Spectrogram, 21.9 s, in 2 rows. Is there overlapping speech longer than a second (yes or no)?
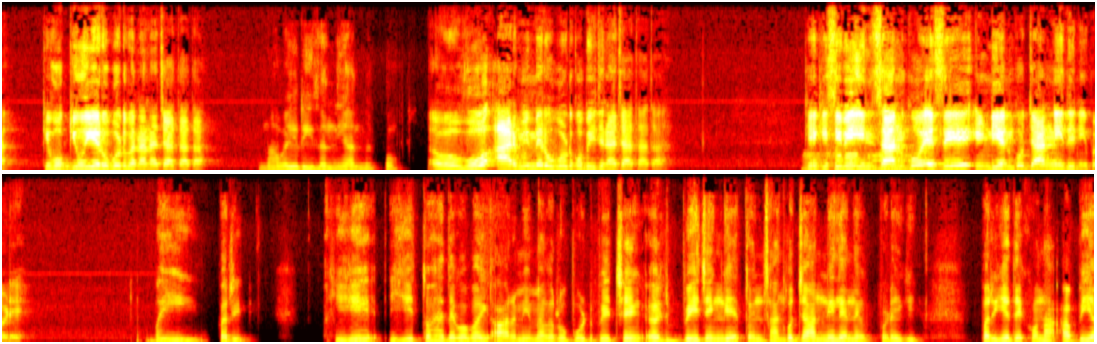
yes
